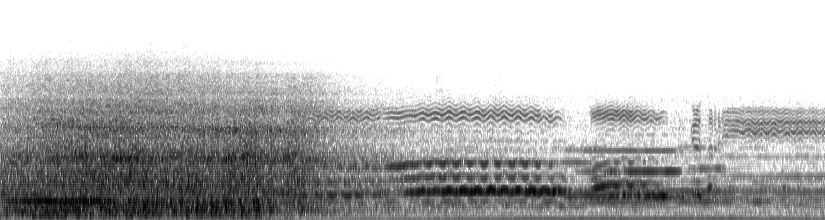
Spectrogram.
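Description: A broad rushing noise fades out over the first four seconds, giving way to film-score music: operatic singing with strong vibrato, several long held notes layered over one another.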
